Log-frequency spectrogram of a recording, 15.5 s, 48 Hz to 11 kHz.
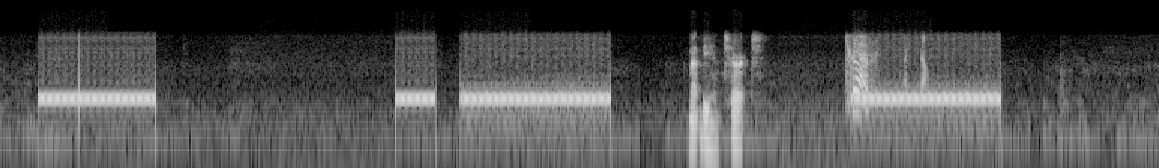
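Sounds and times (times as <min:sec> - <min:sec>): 
telephone dial tone while dialing a number: 0:00.5 - 0:02.1, 0:05.3 - 0:08.2, 0:11.7 - 0:13.4
speech: 0:09.3 - 0:10.2.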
